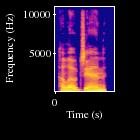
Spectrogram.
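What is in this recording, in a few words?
hello, female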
